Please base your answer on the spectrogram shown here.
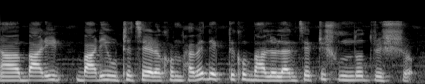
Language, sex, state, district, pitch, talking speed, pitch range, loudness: Bengali, female, West Bengal, Jalpaiguri, 195 Hz, 185 wpm, 185-210 Hz, -15 LUFS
